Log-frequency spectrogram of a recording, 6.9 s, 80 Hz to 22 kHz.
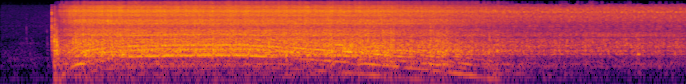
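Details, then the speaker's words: Roadside-found Razor E300 electric scooter, chain soaked overnight in oil with a couple of stiff links remaining: motor whine climbs, holds, coasts down, no clicks or grinding; chain drive running smoothly. "that's pretty smooth we soaked it last night in the oil and then there's still a couple of stiff lengths"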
